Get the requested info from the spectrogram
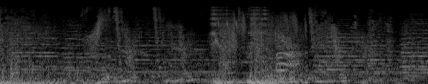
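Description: Action-cartoon soundtrack: orchestral score under crashes and impact sound effects, with the loudest hit a little after two seconds in.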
